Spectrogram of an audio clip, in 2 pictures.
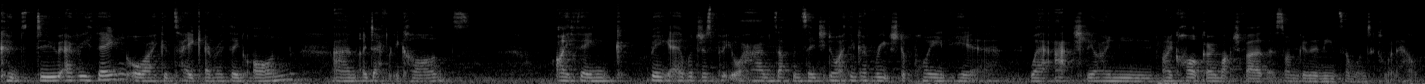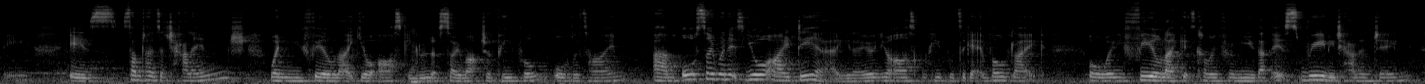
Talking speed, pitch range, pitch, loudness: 210 wpm, 155-175 Hz, 160 Hz, -38 LUFS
